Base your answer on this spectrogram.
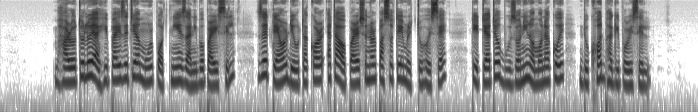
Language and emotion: Assamese, sad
